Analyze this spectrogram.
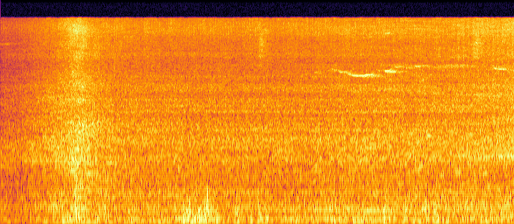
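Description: Motorcycle engine running steadily at low riding speed, with the noise of a busy street's traffic and passing scooters around it.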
